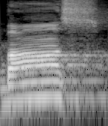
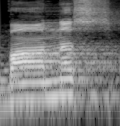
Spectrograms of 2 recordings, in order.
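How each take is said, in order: First: The n is hidden as nasal sound. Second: The n is pronounced as a full consonant. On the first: The speaker calls it right. "लेकिन पढ़ा क्या जाता है बांस" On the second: The speaker calls it wrong. "तो क्या हो गया वो बानस"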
